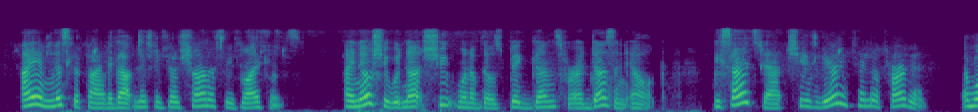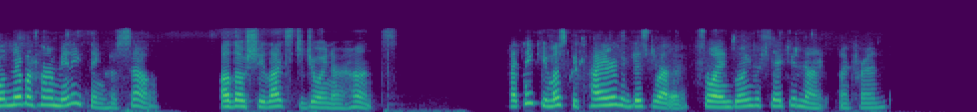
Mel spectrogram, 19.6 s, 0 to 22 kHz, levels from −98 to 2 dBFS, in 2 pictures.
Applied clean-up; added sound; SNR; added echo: neural mask model Resemble Enhance denoiser.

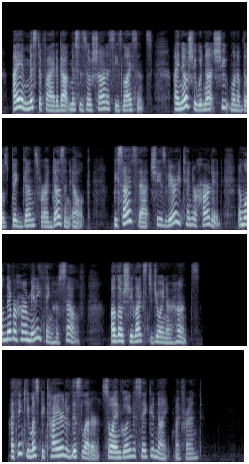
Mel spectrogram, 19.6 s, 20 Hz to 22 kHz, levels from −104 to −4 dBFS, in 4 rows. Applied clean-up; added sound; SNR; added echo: none; none; none; none.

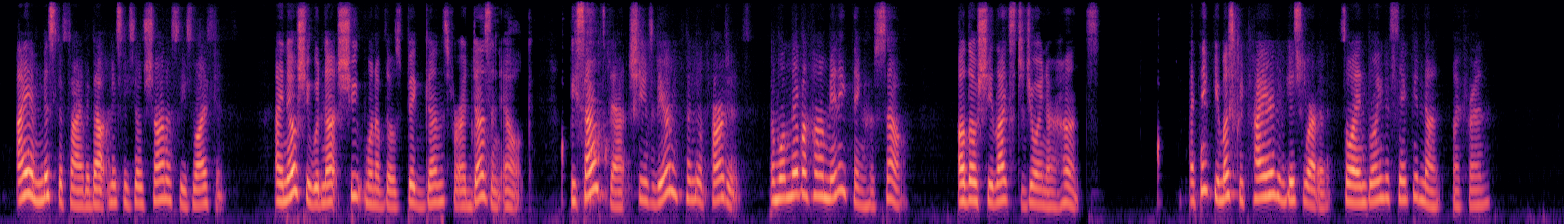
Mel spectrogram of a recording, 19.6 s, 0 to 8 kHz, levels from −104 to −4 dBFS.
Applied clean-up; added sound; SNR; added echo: neural mask model DeepFilterNet 3.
